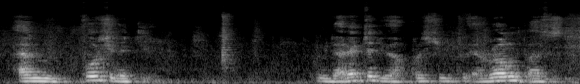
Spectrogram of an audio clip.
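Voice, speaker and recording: A man with a northern Nigerian accent and fairly high pitch, ordinary pitch variation, a fairly slow pace, long and frequent pauses, and noticeable background noise. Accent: northern Nigerian (Hausa) English. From northern Nigeria, Kano. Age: 80s+. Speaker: elder statesman, veteran politician. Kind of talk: interview.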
